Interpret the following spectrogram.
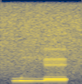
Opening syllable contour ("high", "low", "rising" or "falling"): high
